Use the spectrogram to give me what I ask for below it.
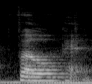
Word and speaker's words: Fauxpen: fau ex PE n fo pen yeah you know like faux leather yeah like faux leather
